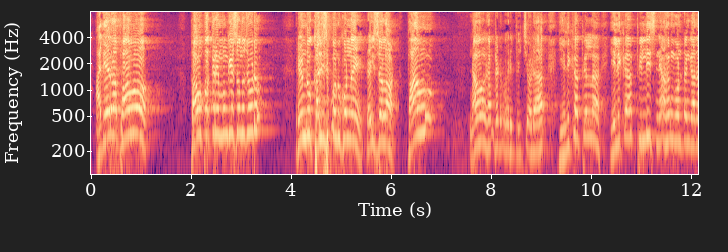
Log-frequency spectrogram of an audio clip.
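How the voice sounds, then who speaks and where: A man's voice: very high-pitched, moderate pace. A male pastor preaching a sermon with a Telugu accent, telling dramatic stories and acting out the voices. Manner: dramatic storytelling, acting out voices, rising to shouts.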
